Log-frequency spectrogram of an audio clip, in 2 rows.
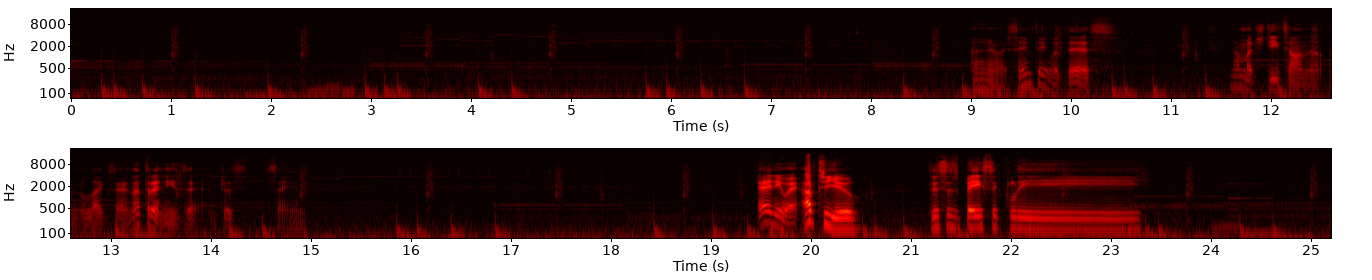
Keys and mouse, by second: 4.3 shift+middle click, 5.7 middle click, 6.4 click, 7.7 click, 9.2 click, 9.7 click, 10.1 click, 10.5 click, 11.3 shift+middle click, 12.8 middle click, 14.1 click, 14.6 middle click, 15.8 click, 16.3 click, 17.0 click, 18.0-19.1 shift+middle drag, 19.5 ctrl+z, 20.0-23.4 ctrl+middle drag, 20.5 ctrl+s, 21.7 ctrl+s.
